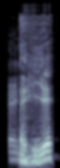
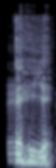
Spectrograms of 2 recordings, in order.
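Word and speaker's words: אהיה: » En hébreu, Ehyeh, Asher, Ehyeh.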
